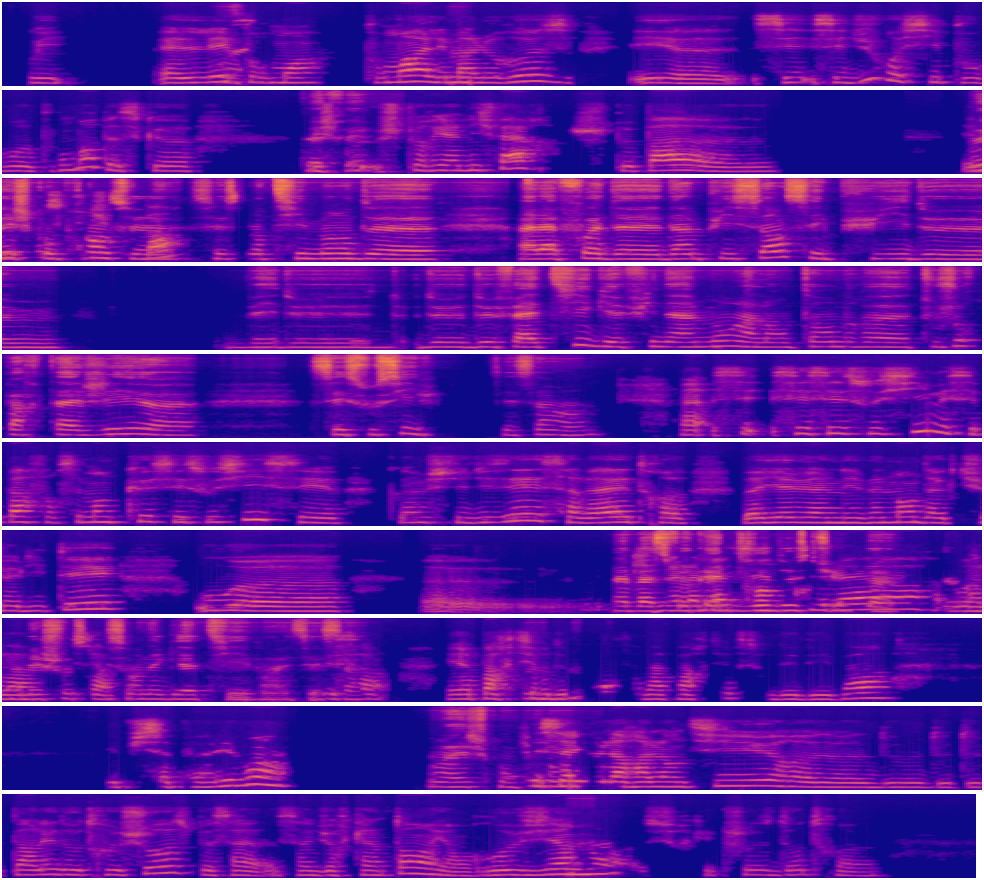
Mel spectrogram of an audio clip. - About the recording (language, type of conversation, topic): French, advice, Comment gérer un ami toujours négatif qui t’épuise émotionnellement ?
- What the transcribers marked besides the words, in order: stressed: "que"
